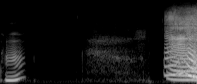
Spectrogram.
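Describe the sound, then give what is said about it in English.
A breathy, airy hand fart made with a cupped palm, lasting about half a second, fairly quiet, set between two short voiced vocal sounds, the second one louder. “That hand farts are cool.”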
